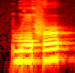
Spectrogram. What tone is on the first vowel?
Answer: low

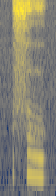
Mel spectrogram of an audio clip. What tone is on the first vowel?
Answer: high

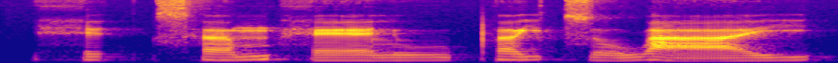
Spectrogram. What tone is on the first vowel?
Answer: rising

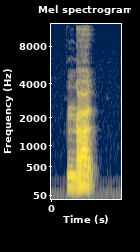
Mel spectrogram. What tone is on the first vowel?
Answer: falling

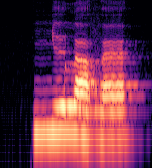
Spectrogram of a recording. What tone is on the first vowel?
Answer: high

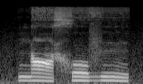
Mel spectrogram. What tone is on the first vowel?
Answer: falling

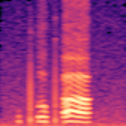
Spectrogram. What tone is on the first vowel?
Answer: falling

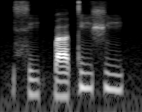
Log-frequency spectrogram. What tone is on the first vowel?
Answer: low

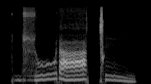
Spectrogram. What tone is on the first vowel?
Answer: rising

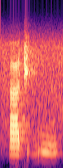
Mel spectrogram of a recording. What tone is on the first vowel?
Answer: low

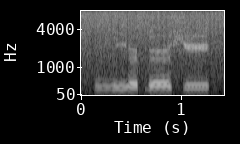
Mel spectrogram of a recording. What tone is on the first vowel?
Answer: low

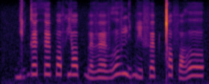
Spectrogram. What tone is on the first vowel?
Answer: rising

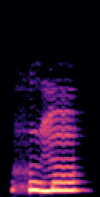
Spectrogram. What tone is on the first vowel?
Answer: falling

